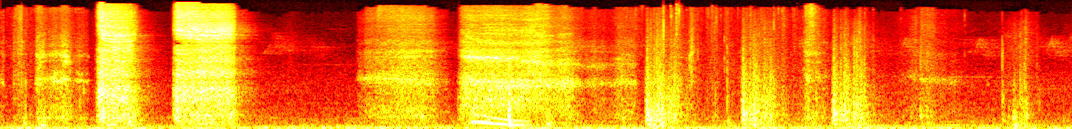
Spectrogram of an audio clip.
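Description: Two loud, short puffs of breath blown hard, as in mouth-to-mouth resuscitation given to a small bird. About three seconds in comes a longer breathy vocal sound that falls in pitch, followed by a few light clicks.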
